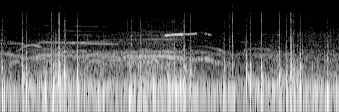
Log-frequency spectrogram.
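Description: Aerial fireworks bursting in quick succession: a dense string of sharp bangs and crackles over a constant low rumble, with several long, slightly gliding tones sounding alongside.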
